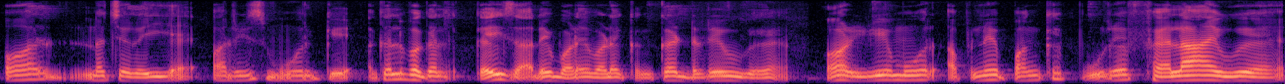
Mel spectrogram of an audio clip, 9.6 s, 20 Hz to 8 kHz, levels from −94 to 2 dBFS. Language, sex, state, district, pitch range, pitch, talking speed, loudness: Hindi, female, Uttar Pradesh, Jalaun, 145-170 Hz, 155 Hz, 160 wpm, -22 LUFS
